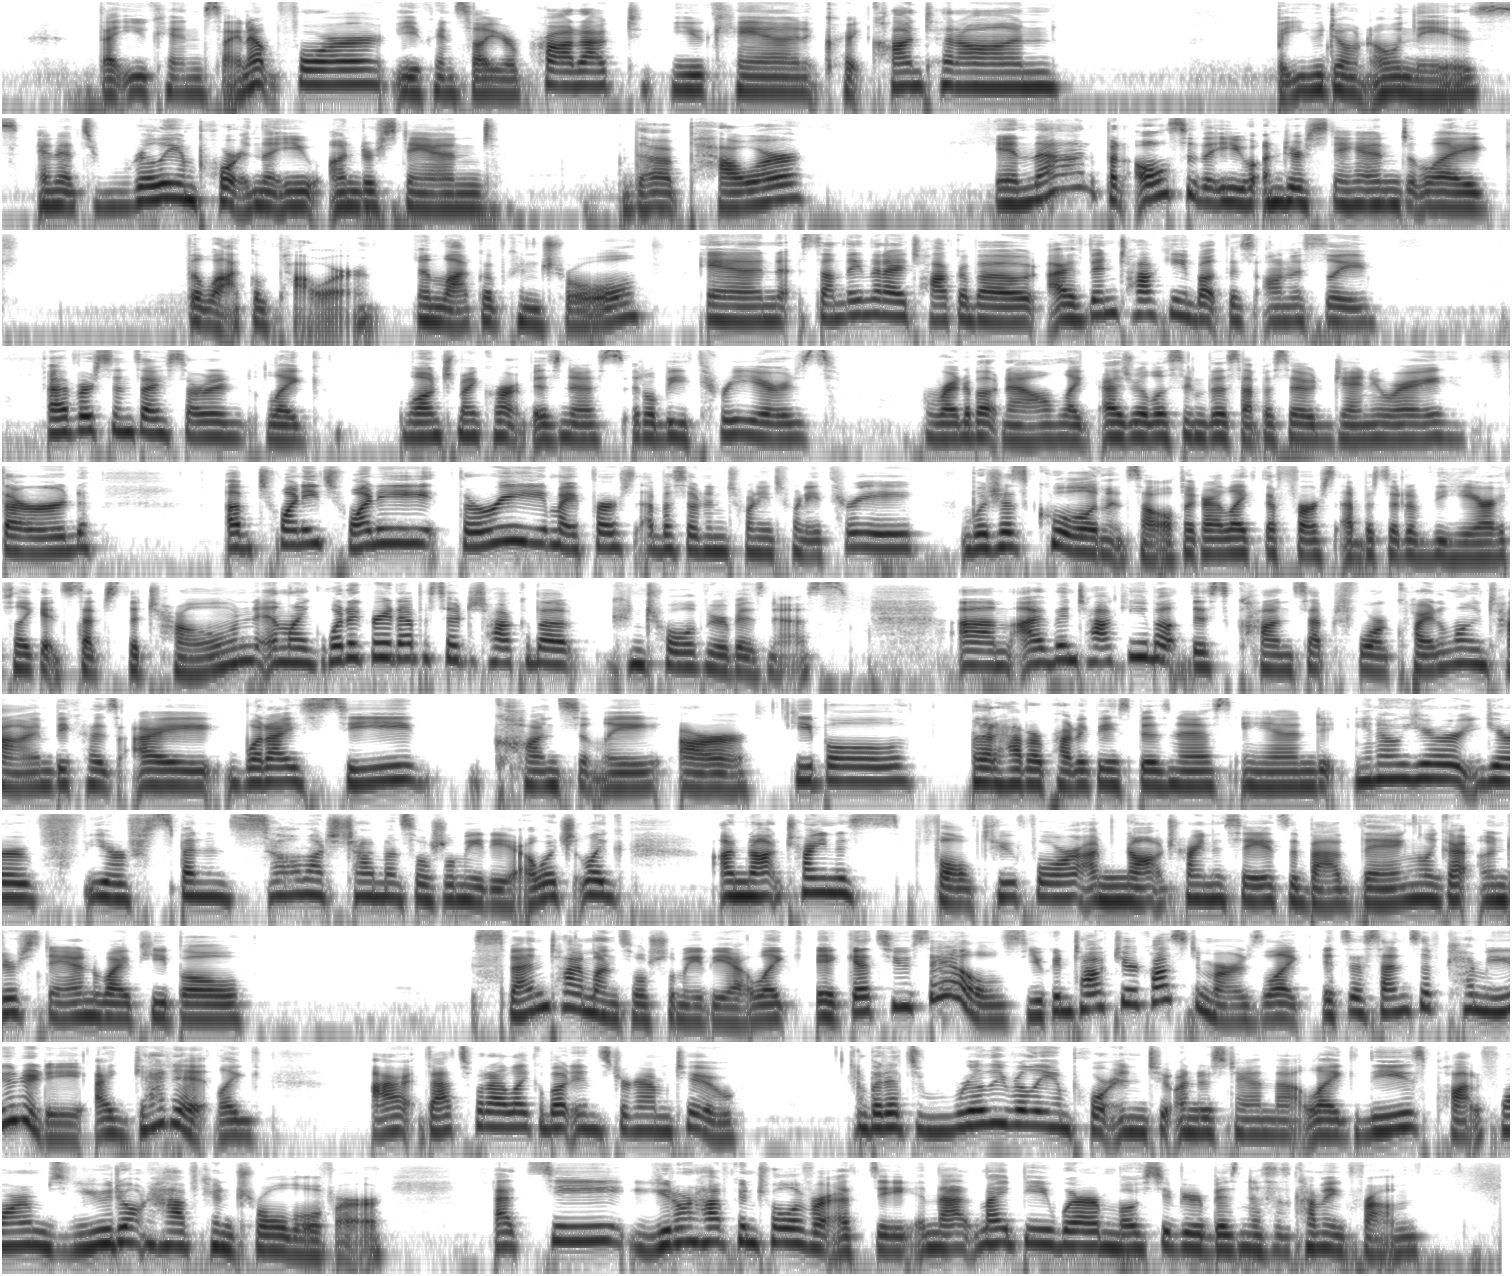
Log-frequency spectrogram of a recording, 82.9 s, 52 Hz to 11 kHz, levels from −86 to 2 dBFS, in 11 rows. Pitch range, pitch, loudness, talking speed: 160-210 Hz, 175 Hz, -19 LUFS, 185 wpm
